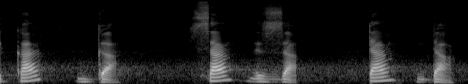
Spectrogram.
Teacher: adds 2 small marks to unvoiced symbol changing their core consonant sound, K sound to G sound, S sound to Z sound, T sound to D sound and H sound to B sound, जैसे का, गा, सा, जा, ता, दा, हा, तो ये हो जाएगा बा।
